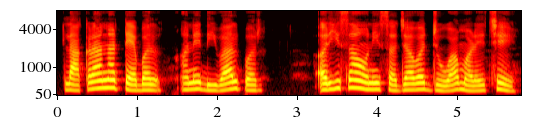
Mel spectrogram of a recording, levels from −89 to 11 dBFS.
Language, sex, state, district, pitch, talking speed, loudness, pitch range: Gujarati, female, Gujarat, Valsad, 210 Hz, 105 wpm, -15 LUFS, 190-230 Hz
